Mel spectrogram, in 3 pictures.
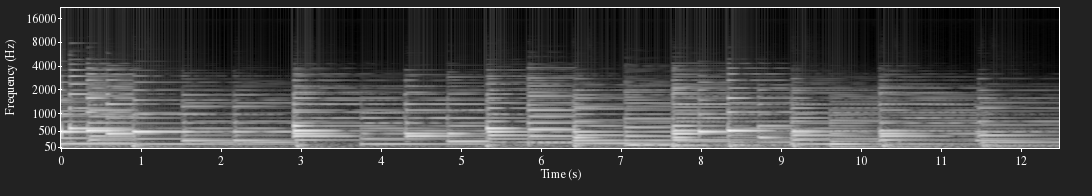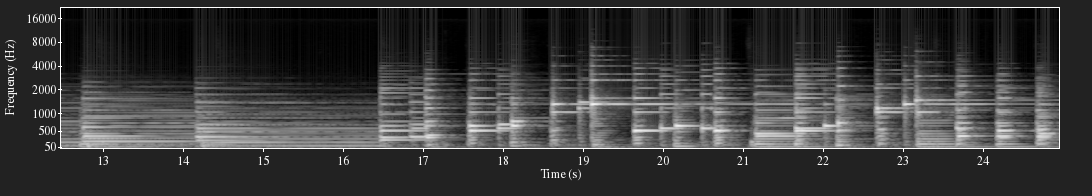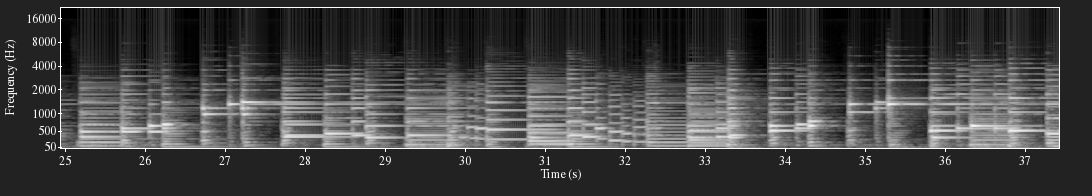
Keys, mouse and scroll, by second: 3.6-5.8 drag, 6.1 Escape, 7.3-8.4 drag, 8.4 space, 9.6 s, 10.7 space, 11.4 click, 12.4 click, 13.9 click, 17.0 middle click, 17.3 scroll, 18.1 middle click, 18.5 middle click, 18.8 middle click, 19.4 n, 20.0 middle click, 20.0 middle click, 20.1 middle click, 20.3 scroll, 23.0 middle click, 24.2 middle click, 24.4 middle click, 24.6 middle click, 24.6 middle click, 26.5 click, 27.8 click, 30.3 click, 31.4 click, 33.2 click, 34.5 Escape, 36.3-37.4 drag.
